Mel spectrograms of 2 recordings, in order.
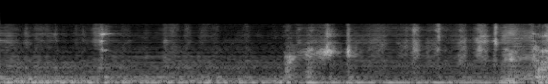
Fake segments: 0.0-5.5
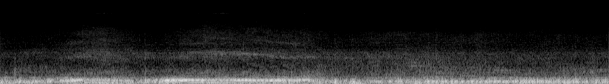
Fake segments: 0.0-2.4; 3.0-6.1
